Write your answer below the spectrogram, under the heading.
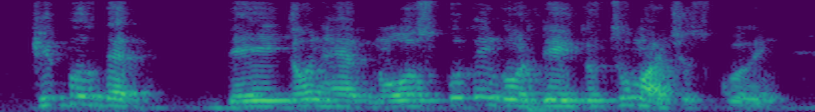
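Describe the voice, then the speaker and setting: High male voice with ordinary pitch variation. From Turkey. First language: Turkish. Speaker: real estate instructor. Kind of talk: lecture.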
